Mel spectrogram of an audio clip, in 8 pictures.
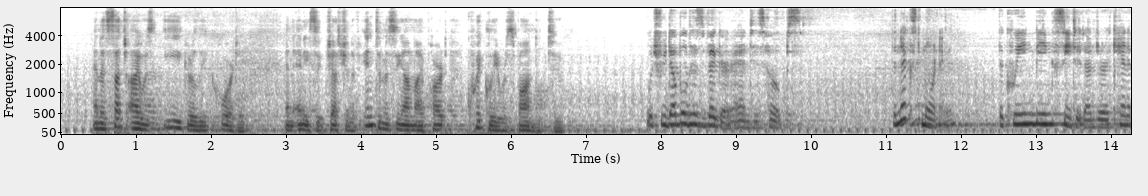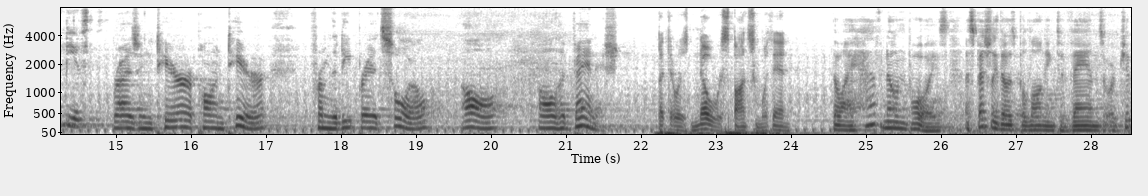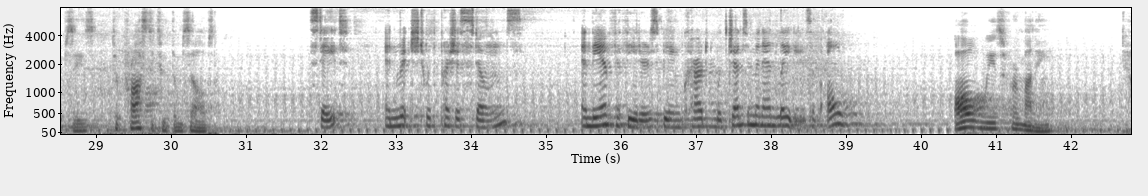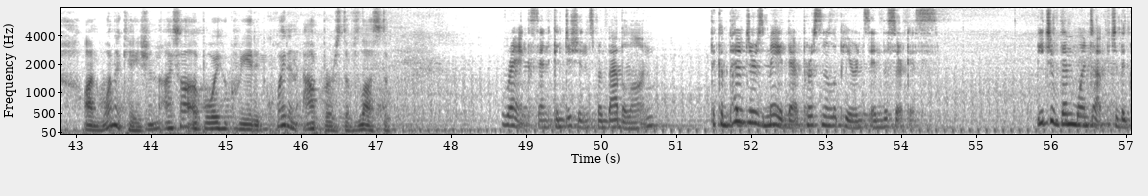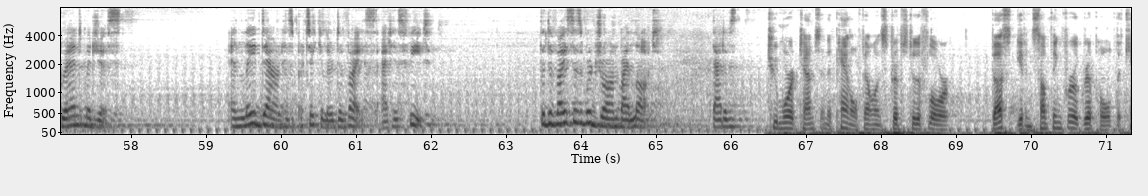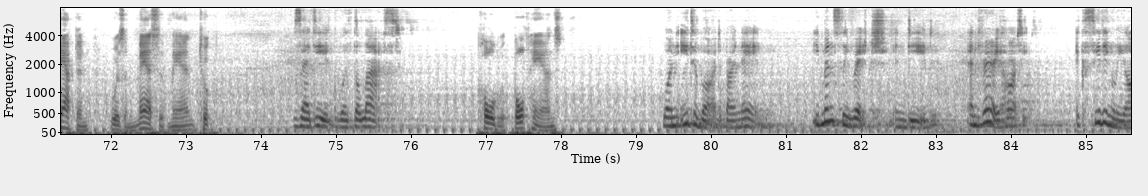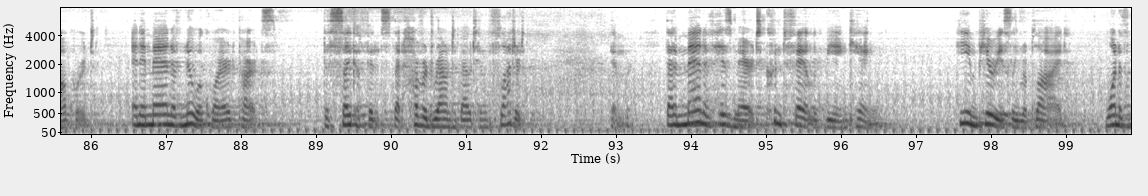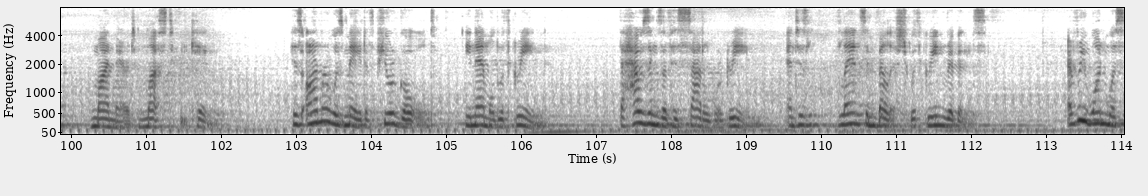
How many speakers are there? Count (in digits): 4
